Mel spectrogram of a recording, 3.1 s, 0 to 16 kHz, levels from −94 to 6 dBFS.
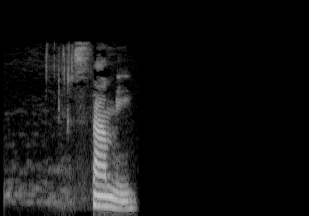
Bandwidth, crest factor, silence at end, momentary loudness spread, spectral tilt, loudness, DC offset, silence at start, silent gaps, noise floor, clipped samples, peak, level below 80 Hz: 8 kHz; 24 dB; 1.75 s; 23 LU; -5 dB/octave; -24 LUFS; under 0.1%; 0.65 s; none; -51 dBFS; under 0.1%; -6 dBFS; -72 dBFS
